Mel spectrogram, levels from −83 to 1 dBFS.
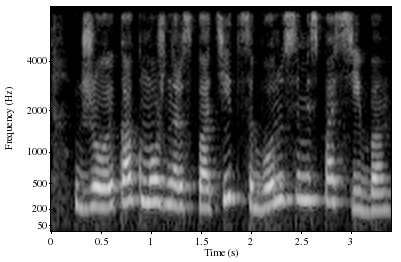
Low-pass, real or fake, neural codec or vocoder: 7.2 kHz; real; none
